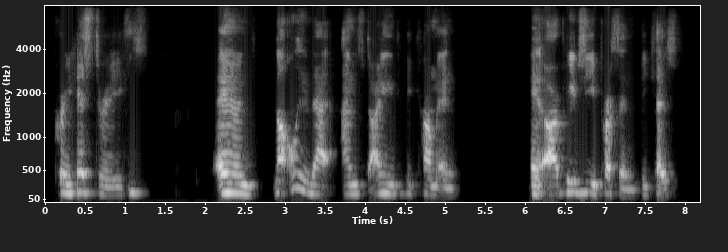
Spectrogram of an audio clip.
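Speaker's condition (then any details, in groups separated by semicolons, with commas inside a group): Down syndrome; described as very articulate in giving details, public speaker, gave TEDx talk, hosts own podcast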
